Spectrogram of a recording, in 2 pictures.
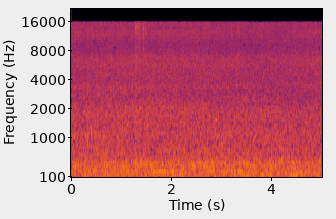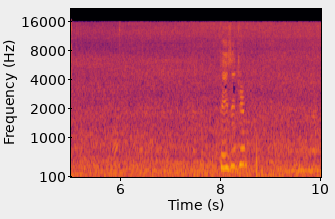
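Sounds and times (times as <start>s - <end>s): stream rushing over rocks: 0.0s - 10.0s.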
